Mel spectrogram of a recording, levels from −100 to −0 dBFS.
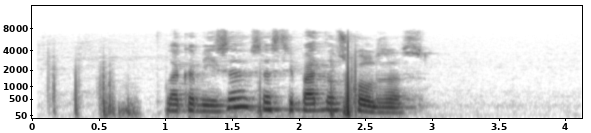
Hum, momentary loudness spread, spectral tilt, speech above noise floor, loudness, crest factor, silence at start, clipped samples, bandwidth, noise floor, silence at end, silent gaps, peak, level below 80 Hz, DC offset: none; 21 LU; -7 dB/octave; 51 dB; -26 LUFS; 26 dB; 0.3 s; under 0.1%; 8 kHz; -76 dBFS; 1.2 s; none; -2 dBFS; -50 dBFS; under 0.1%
